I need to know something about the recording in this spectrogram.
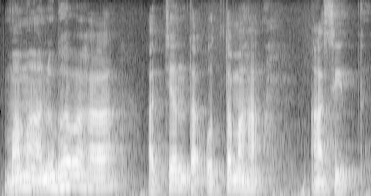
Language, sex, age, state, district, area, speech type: Sanskrit, male, 45-60, Andhra Pradesh, Krishna, urban, spontaneous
